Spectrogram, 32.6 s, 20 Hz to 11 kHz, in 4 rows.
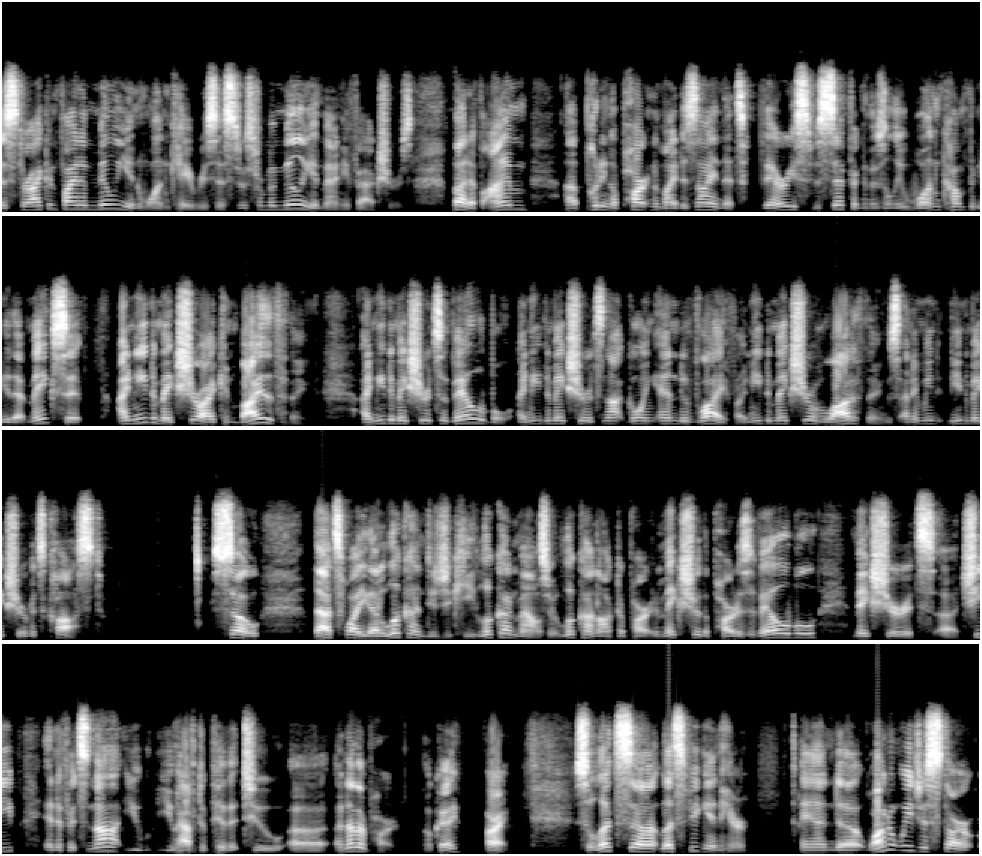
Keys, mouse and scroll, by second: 28.9 ctrl+scroll down 1, 29.4 right click, 32.2 ctrl+scroll down 1.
